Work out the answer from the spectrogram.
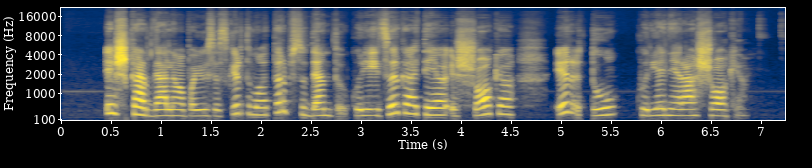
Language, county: Lithuanian, Vilnius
